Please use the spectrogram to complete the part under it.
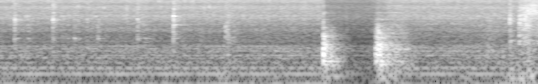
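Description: Vegetables and garlic sizzle in a hot pan, a steady close frying hiss broken by soft stirring scrapes and a short dip before the sizzle surges back, with no voices.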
